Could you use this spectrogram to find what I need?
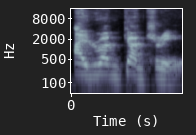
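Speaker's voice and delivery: put-on, laid-on-thick Nigerian accent. Mocking Apollo Crews's new accent: Apollo Crews Nigerian accent impression. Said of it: "found out he had a Nigerian ancestor".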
